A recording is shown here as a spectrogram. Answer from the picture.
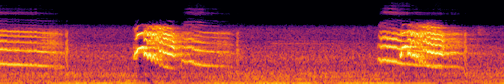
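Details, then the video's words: Parrot calling with two loud, harsh, downward-sliding cries about two and a half seconds apart, each rich and buzzy, after a softer falling note at the start. "Parrot Natural Sounds - Parrot Talking"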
